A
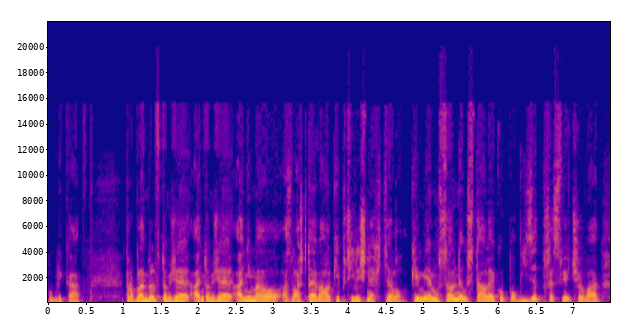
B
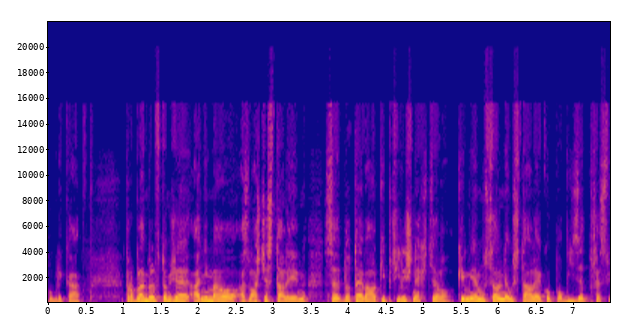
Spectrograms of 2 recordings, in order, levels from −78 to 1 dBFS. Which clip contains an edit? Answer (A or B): A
